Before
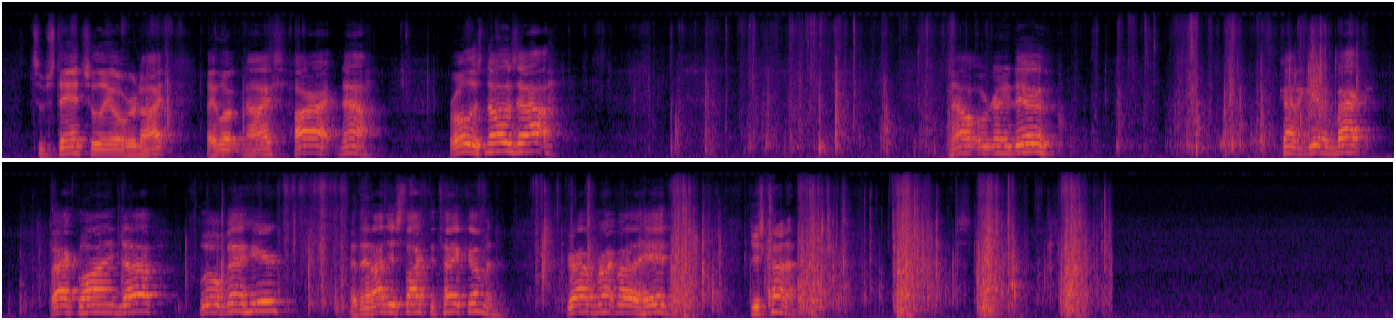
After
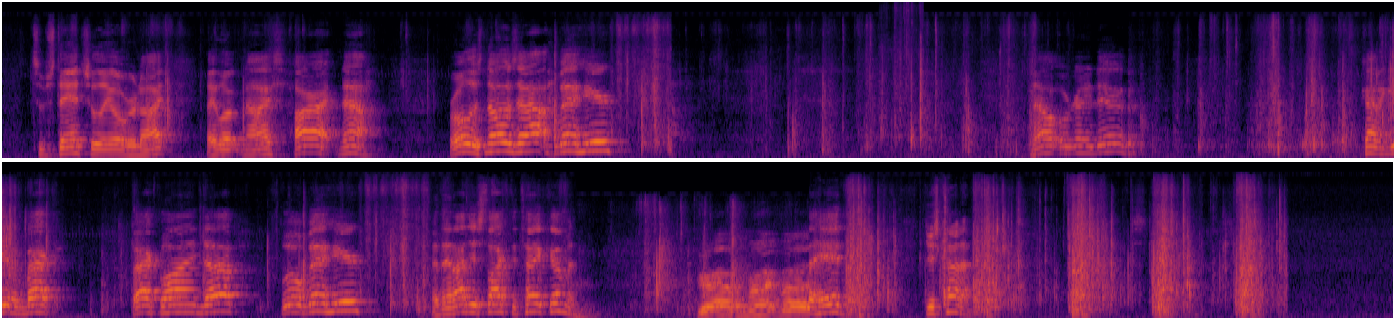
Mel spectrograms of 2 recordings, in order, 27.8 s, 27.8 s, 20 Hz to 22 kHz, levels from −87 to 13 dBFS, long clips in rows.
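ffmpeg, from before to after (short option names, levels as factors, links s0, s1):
-filter_complex "[0:a]asplit=8[s0][s1][s2][s3][s4][s5][s6][s7];[s0]atrim=end=5.522[s8];[s1]atrim=start=16.108:end=17.282[s9];[s2]atrim=start=5.518:end=7.594[s10];[s3]atrim=start=7.59:end=8.4,asetpts=PTS-STARTPTS,asetrate=78057,aresample=44100,atrim=end_sample=20181,asetpts=PTS-STARTPTS[s11];[s4]atrim=start=8.396:end=10.44,asetpts=PTS-STARTPTS,afade=t=out:st=0.914:d=1.13:silence=0.211349[s12];[s5]atrim=start=10.44:end=18.844,asetpts=PTS-STARTPTS,afade=t=in:d=0.004:c=hsin:silence=0.211349[s13];[s6]atrim=start=18.84:end=20.24,asetpts=PTS-STARTPTS,asetrate=26460,aresample=44100[s14];[s7]atrim=start=20.236[s15];[s8][s9]acrossfade=d=0.004:c1=hsin:c2=hsin[s16];[s16][s10]acrossfade=d=0.004:c1=hsin:c2=hsin[s17];[s17][s11]acrossfade=d=0.004:c1=hsin:c2=hsin[s18];[s12][s13]concat=n=2:v=0:a=1[s19];[s18][s19]acrossfade=d=0.004:c1=hsin:c2=hsin[s20];[s20][s14]acrossfade=d=0.004:c1=hsin:c2=hsin[s21];[s21][s15]acrossfade=d=0.004:c1=hsin:c2=hsin"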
